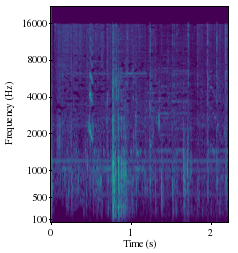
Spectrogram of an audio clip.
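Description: Aluminium foil crinkling as it is handled and folded by hand: a run of small crackles and clicks, with one louder crinkle a little under a second in.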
